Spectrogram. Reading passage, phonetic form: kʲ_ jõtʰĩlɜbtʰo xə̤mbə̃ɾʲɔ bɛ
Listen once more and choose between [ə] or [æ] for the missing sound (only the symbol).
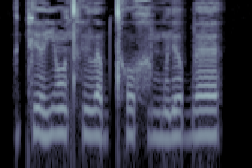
ə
